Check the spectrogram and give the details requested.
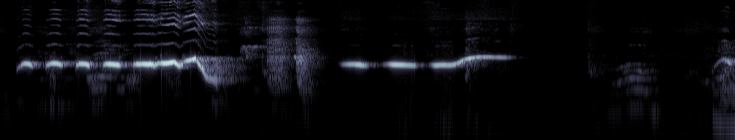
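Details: Black-naped oriole kept tame and singing eagerly, copying a police car siren: a run of six short repeated whistles on one pitch, then a sliding squawk, then a held whistle that rises at the end.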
